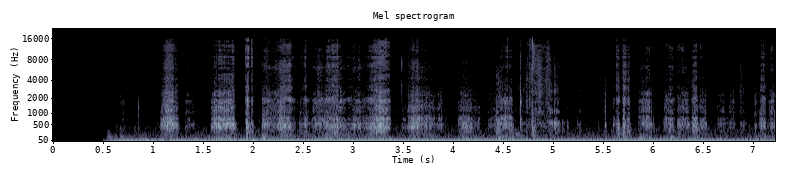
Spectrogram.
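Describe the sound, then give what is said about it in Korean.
A pen scratches steadily across paper as an old man sitting at a desk writes in clumsy French, fairly loud, with quick broken strokes and brief pauses running continuously after a short silent start. No one speaks. “그러고는 뭔가 생각에 잠기는 표정으로 책상에 앉아 서툰 불어로 글을 쓰기 시작했다.”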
